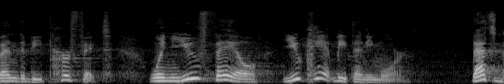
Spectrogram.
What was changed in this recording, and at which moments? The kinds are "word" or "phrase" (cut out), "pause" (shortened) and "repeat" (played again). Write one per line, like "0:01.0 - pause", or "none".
0:03.5 - word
